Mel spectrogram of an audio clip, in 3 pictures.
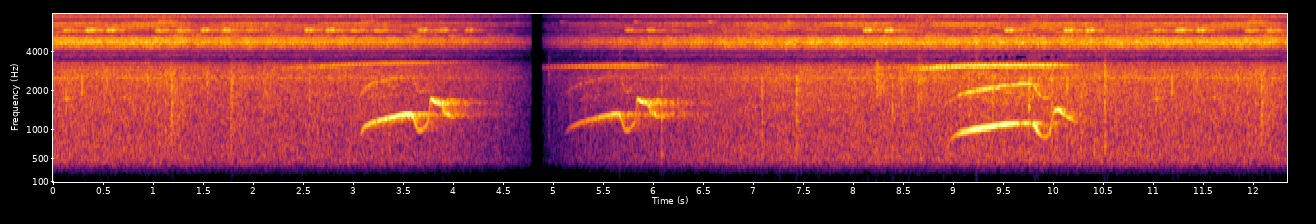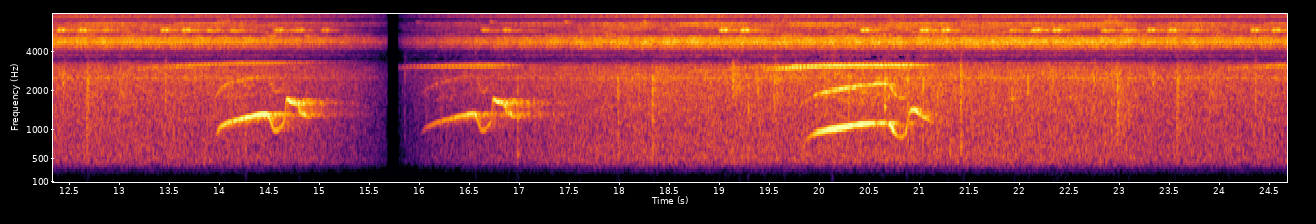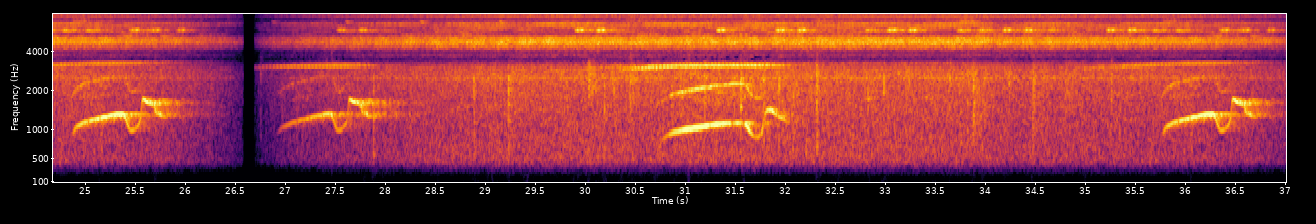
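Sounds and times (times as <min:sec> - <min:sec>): high insect drone: 0:00.0 - 0:37.0
rising whistled bird calls: 0:02.6 - 0:04.3, 0:05.1 - 0:06.4, 0:08.5 - 0:10.5, 0:13.5 - 0:15.2, 0:16.0 - 0:17.2, 0:19.5 - 0:21.3, 0:24.4 - 0:26.1, 0:26.8 - 0:28.2, 0:30.4 - 0:32.3, 0:35.3 - 0:37.0.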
